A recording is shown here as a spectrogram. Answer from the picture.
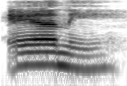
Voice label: "aenig" Anglo Saxon

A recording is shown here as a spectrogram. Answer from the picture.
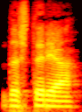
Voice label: "dushterja", Bulgarian

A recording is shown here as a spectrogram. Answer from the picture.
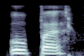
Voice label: "uper", Urdu

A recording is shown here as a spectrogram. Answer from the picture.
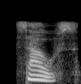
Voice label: "sauz", Proto Germanic

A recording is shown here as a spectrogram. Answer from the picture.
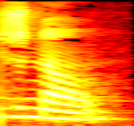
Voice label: "Zinau", Lithuanian

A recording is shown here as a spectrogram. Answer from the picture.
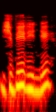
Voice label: "Zverine", Lithuanian

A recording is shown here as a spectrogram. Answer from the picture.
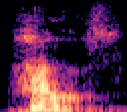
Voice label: "hals", Ancient Greek

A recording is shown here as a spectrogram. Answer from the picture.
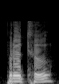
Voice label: "prthu", Sanskrit

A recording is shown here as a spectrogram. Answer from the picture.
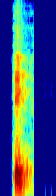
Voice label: "thih", Proto Germanic

